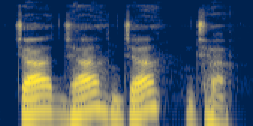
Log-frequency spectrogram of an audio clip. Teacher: हिंदी की तालव्य ध्वनियाँ है, तालव्य मतलब जो ताल से बोली जाती हैं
